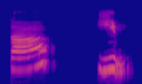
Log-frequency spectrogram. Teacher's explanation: Daim formasında tələffüz olunur. Deməli, birinci hecamız uzanır, vurğu amma düşür sonuncu hecanın üzərinə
